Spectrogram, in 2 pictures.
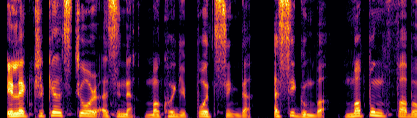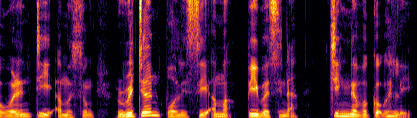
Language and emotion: Manipuri, happy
